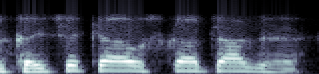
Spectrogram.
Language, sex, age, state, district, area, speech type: Hindi, male, 30-45, Bihar, Muzaffarpur, rural, conversation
